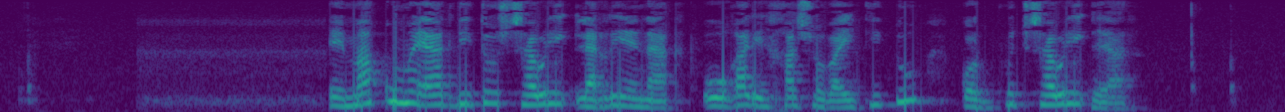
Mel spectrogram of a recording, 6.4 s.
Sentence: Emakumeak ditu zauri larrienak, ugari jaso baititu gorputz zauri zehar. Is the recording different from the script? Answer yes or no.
no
